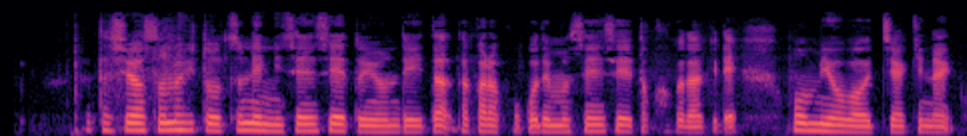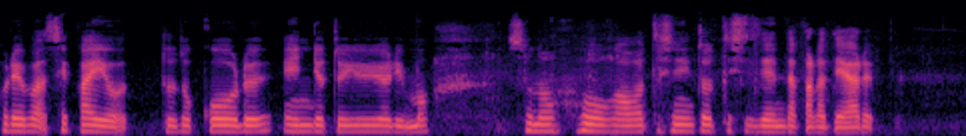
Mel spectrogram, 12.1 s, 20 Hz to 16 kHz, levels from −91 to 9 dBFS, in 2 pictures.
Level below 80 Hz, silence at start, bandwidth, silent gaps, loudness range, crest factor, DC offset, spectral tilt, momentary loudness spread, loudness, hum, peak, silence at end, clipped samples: -76 dBFS; 0.55 s; 11.5 kHz; none; 4 LU; 20 dB; under 0.1%; -5 dB/octave; 8 LU; -28 LUFS; none; -8 dBFS; 0.6 s; under 0.1%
